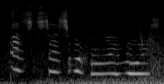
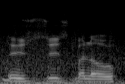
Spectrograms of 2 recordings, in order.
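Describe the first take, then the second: First: Very high, slow falsetto. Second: Low voice. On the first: Streamer showing off his range after the teapot song, high voice. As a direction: pitch it absurdly high and draw it out. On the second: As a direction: drop out of falsetto into chest voice. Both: Shown as a demonstration.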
